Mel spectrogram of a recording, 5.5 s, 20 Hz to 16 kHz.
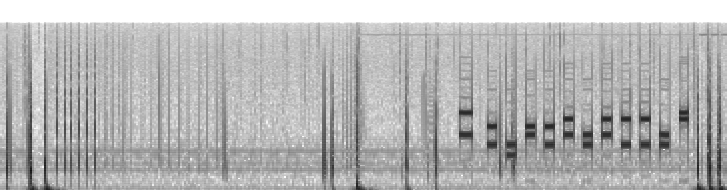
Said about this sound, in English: In the next segment, we'll dial a 1 on the originating switching train, which will enable us to dial long-distance calls through the system that is used from non-coin phones.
